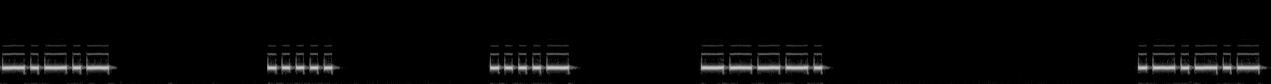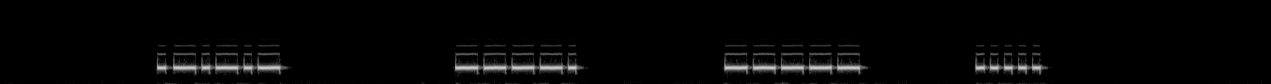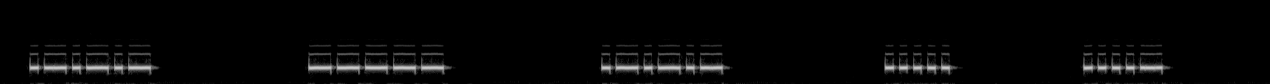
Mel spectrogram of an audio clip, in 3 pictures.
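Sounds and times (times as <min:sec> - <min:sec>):
morse code beeps: 0:00.0 - 0:01.2, 0:02.7 - 0:03.4, 0:04.9 - 0:05.8, 0:07.0 - 0:08.3, 0:11.4 - 0:12.6, 0:14.3 - 0:15.6, 0:17.3 - 0:18.5, 0:20.0 - 0:21.4, 0:22.5 - 0:23.2, 0:25.8 - 0:27.0, 0:28.5 - 0:29.9, 0:31.4 - 0:32.7, 0:34.3 - 0:35.0, 0:36.3 - 0:37.1.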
